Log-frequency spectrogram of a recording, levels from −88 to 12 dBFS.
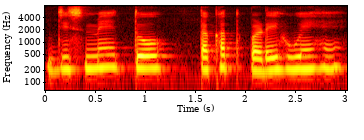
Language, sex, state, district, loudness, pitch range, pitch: Hindi, female, Uttar Pradesh, Lucknow, -17 LUFS, 215-230 Hz, 225 Hz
